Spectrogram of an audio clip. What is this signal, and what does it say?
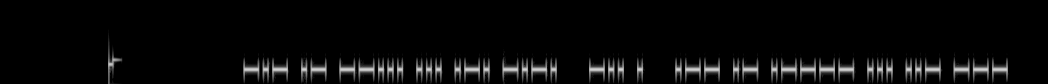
Morse code, heard as a keyed tone, about 25 wpm, 700 Hz. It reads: KA7SRC DE WA1SUO
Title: USA Callsign DE Callsign - 6 Characters - 25wpm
